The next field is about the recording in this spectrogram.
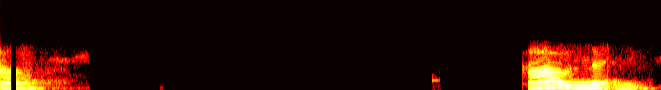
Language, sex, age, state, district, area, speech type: Telugu, female, 18-30, Andhra Pradesh, Annamaya, rural, conversation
